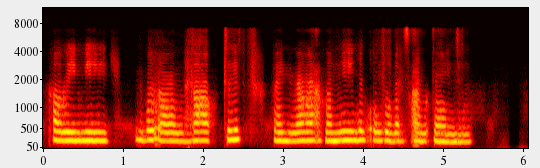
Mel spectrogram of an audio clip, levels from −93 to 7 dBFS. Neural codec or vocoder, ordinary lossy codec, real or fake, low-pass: codec, 16 kHz, 0.5 kbps, FreqCodec, smaller model; none; fake; 7.2 kHz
